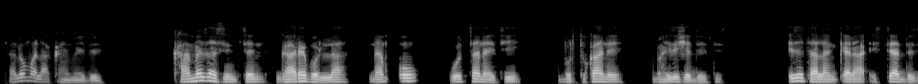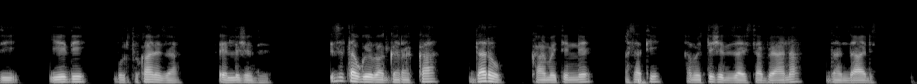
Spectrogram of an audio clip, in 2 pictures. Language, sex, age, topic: Gamo, male, 18-24, agriculture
